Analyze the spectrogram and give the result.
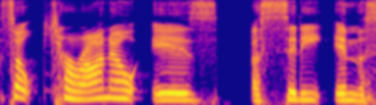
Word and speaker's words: Toronto: And it's pronounced Toronto. That's what the natives say.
